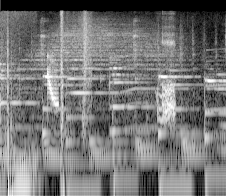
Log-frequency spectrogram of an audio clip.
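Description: Bouncy cartoon background music with a steady repeating bass beat. A thump comes right at the start, and short high cartoon sound effects sit over the music, one sliding about half a second in.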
